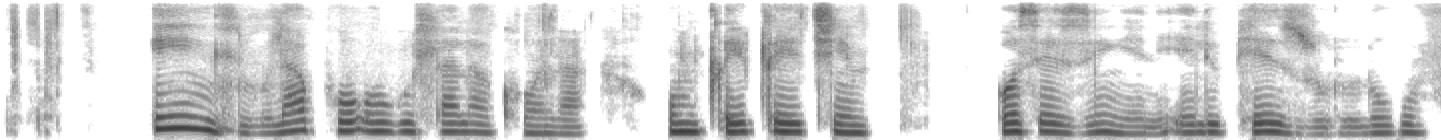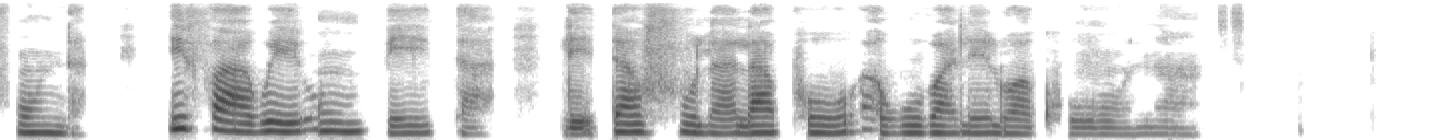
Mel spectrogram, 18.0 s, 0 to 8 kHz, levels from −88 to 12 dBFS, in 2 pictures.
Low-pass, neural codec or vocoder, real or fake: 7.2 kHz; vocoder, 44.1 kHz, 80 mel bands, Vocos; fake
